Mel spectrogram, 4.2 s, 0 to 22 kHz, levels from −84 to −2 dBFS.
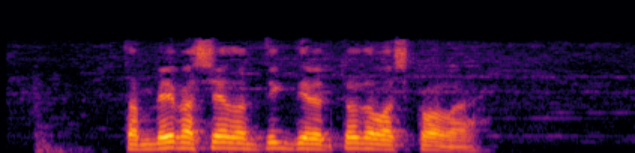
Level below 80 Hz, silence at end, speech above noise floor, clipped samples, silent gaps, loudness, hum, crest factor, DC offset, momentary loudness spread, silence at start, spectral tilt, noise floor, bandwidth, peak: -58 dBFS; 1.05 s; 38 dB; under 0.1%; none; -21 LUFS; none; 18 dB; under 0.1%; 10 LU; 0.85 s; -5 dB/octave; -58 dBFS; 7.8 kHz; -4 dBFS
